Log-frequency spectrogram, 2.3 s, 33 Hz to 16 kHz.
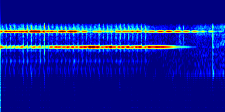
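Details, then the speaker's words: Western Electric 2554 mini wall telephone, Harvest Gold, aged, rung: steady high double tone with rapid buzzy clatter trailing off unevenly; bell switch off and loose, ringer out of adjustment and needs readjusting. "his uh his Bell switch is off that's loose so we can't have no setting on his bail i think is bell maybe started taking the bell off"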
